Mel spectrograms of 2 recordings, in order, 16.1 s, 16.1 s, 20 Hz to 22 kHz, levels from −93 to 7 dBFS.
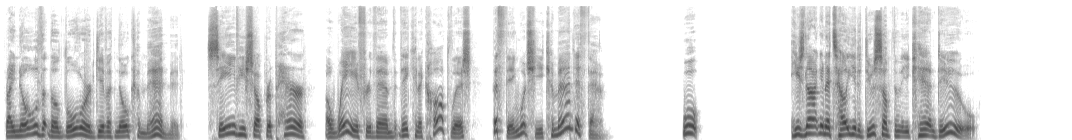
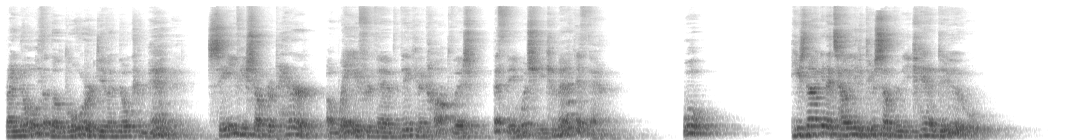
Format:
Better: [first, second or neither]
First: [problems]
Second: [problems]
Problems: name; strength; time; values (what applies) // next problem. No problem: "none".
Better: first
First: none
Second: room echo; noticeable; dies away in 0.7 s // off-mic speech; far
